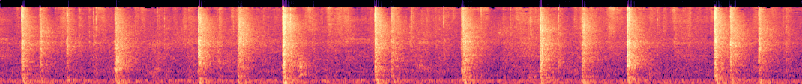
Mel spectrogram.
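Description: Gloved punches and kicks landing on a partner who catches, covers and checks them: a string of sharp smacks about every half second to second, the loudest about four seconds in.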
